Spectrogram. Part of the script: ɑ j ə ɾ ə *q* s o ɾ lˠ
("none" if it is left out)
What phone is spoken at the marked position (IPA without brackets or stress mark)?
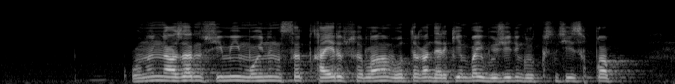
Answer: p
